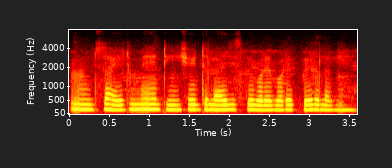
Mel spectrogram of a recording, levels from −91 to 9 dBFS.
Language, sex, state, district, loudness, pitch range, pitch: Hindi, female, Uttar Pradesh, Etah, -15 LUFS, 170-180 Hz, 170 Hz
